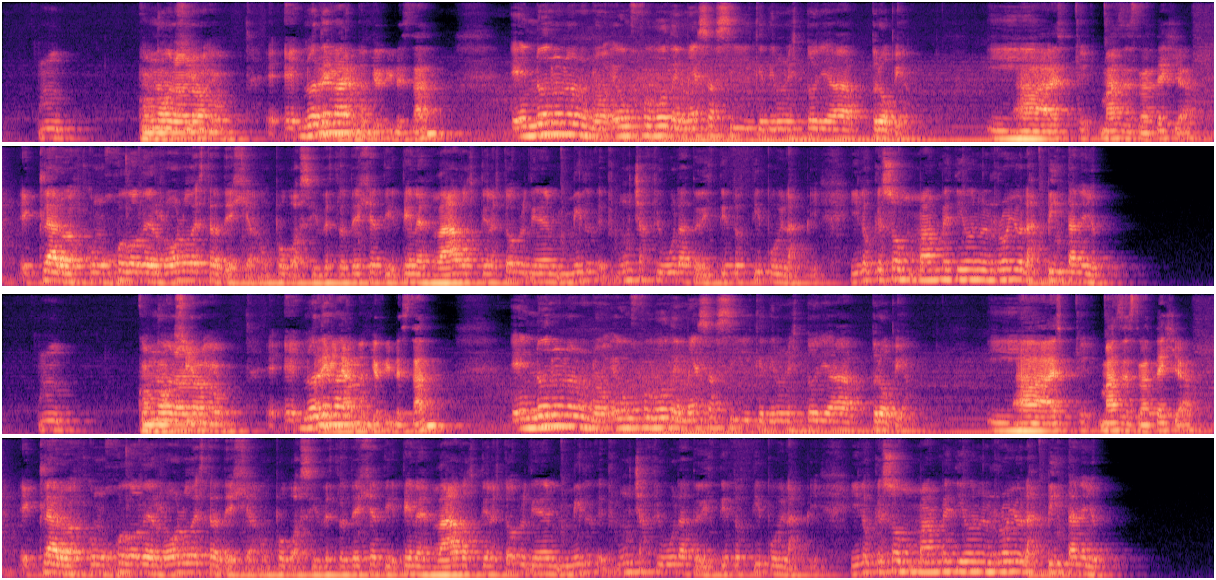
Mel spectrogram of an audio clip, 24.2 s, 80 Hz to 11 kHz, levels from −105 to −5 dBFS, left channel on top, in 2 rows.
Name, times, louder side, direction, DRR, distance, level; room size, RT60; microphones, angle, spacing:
voice 1, 0.4-0.7 1.4-3.7 4.8-9.2 9.9-10.9 11.9-23.1, left 1 dB, 15° left, 0.4 m, -24 dB
voice 2, 1.4-2.2 3.1-4.4 10.1-10.6 11.0-12.0, right 3 dB, 55° right, 0.5 m, -23 dB
Truck, 2.6-2.7 3.1-15.6, left 2 dB, 75° left, 0.6 m, -38 dB
5.4 x 3.0 x 2.3 m
head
